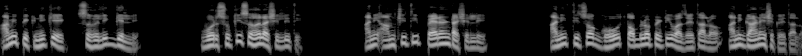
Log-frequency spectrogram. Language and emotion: Goan Konkani, neutral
